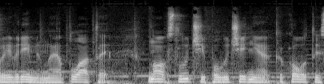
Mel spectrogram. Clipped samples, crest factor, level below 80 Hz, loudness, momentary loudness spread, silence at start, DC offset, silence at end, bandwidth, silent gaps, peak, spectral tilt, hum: under 0.1%; 12 dB; -34 dBFS; -13 LUFS; 6 LU; 0 s; under 0.1%; 0 s; 16 kHz; none; 0 dBFS; -5 dB/octave; none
